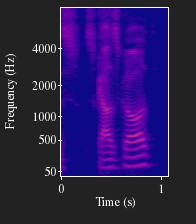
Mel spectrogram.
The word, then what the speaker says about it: Skarsgård: It's Alexander Skarsgård. Is the correct pronunciation? That's a good pronunciation.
